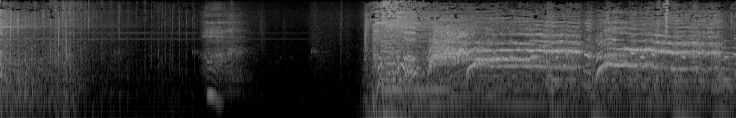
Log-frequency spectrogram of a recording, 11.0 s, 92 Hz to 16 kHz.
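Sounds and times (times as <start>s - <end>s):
music: 5.4s - 11.0s.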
